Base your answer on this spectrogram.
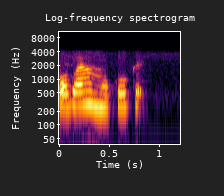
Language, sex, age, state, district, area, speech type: Assamese, female, 30-45, Assam, Majuli, urban, conversation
